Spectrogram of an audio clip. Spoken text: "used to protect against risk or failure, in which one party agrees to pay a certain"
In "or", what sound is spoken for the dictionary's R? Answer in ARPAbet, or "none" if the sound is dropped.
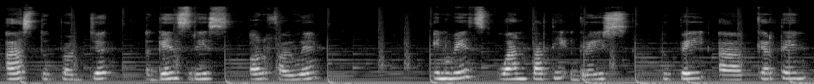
L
